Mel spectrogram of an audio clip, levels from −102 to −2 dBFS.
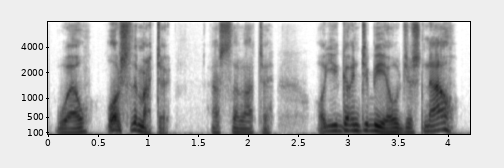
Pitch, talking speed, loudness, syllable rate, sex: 120 Hz, 215 wpm, -19 LUFS, 6.6 syllables/s, male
